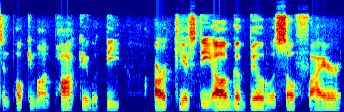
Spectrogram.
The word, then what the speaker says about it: Arceus: I just pronounce it Arceus. That's how the anime does it.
